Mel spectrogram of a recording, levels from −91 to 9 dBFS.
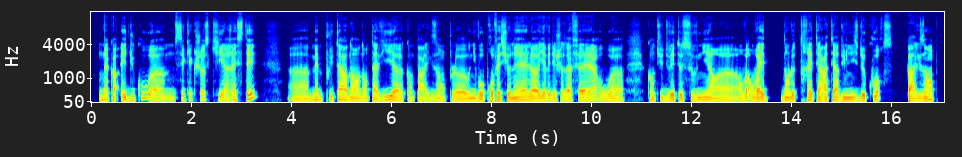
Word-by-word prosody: D'accord. 135 +1 -1
Et 120 +2 +2
du 130 +4 -4
coup, 215 - -2
hem, 120 -6 -3
c'est 145 +7 -7
quelque 135 -1 -9
chose 150 -2 -5
qui 125 - -4
est 110 - 0
resté, 125 - 0 0.6
heu, 110 -2 -2
même 130 +1 -1
plus 130 +1 -6
tard 135 -1 +3
dans 110 -2 +1
dans 110 0 -2
ta 100 -2 0
vie, 130 +8 +1
heu, 100 -4 +3
quand 105 +1 -7
par 105 +1 -1
exemple, 110 +2 -4
heu, - - +2
au 100 - +1
niveau 105 0 +2
professionnel, 115 +3 +2
heu, 100 -2 +5
il 100 - +1
y - - +3
avait 100 -1 0
des 100 -1 0
choses 105 +1 -3
à 100 - +3
faire 135 +7 +1
ou, 115 -2 -1
heu, 110 -1 -1 0.5
quand 115 -2 -2
tu 120 - -5
devais 115 +2 +2
te 115 - 0
souvenir, 115 +1 -1
heu- 105 - 0
on 110 - -1
va 110 0 +2
on 110 - 0
va 115 -1 +6
être 110 -2 0 0.2
dans 110 -1 +1
le 110 -1 +3
très 125 +3 -1
terre-à-terre- 110 +1 +3
d'une 110 0 +2
liste 115 0 0
de 115 -1 +5
courses, 145 +7 -4 0.3
par 105 - +6
exemple? 110 +7 +1
115 Hz, 205 wpm, -23 LUFS, 105-130 Hz, 0.6 s, va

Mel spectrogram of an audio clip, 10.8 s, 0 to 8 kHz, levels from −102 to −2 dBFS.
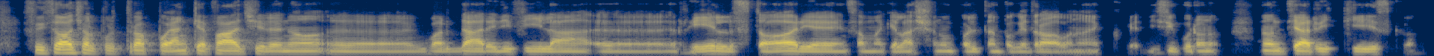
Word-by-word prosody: Sui 120 - -4
social, 125 -2 +6
purtroppo, 105 +1 +1
è - - +6
anche 100 +1 +1
facile, 100 -1 +3
no, 95 0 -1
uhm, 90 -1 -6
guardare 95 0 0
di 95 0 -4
fila, 90 -2 -2
uhm, 85 0 -8
reels, 95 0 0
storie, 95 -1 +4
insomma, 90 0 -8
che - - -4
lasciano 95 - -4
un 95 - -7
po' - - -5
il 90 - -6
tempo 85 -1 -7
che 85 0 -6
trovano, - - -2
ecco, - - -14
che - - -16
di - - -22
sicuro 95 0 -4
no 95 - -7 0.3
non 105 -1 +1
ti 95 - +6
arricchisco 95 - 0
95 Hz, 175 wpm, -27 LUFS, 90-95 Hz, 0.3 s, social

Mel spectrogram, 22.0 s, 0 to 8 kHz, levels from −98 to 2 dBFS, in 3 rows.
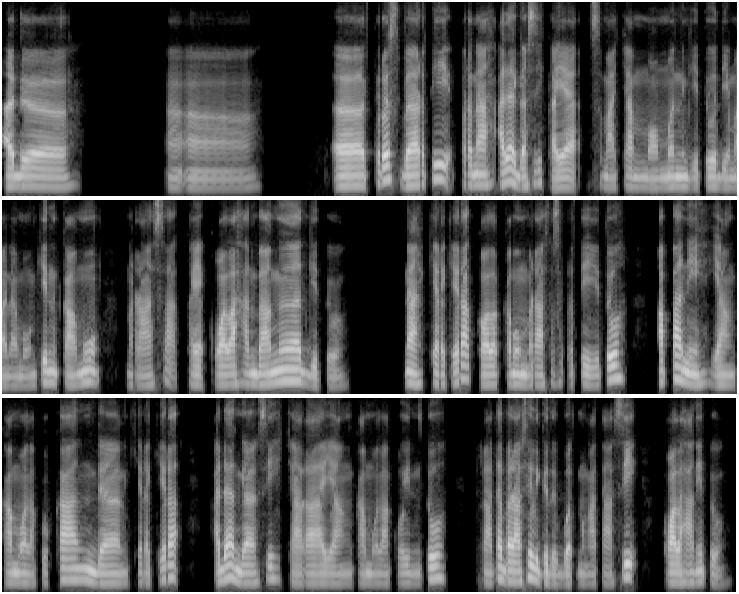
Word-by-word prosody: Aduh! 105 -2 +3 1.0
Heeh. 90 -1 -8 0.9
Eee, 110 +1 +6
terus 170 +2 +4
berarti 120 +11 +3
pernah 115 0 +1
ada 150 -1 +6
nggak 105 -2 0
sih, 135 +1 -6
kayak 95 -1 +2
semacam 100 +1 -5
momen 95 +1 -3
gitu, 100 +2 -4
di 100 -1 -6
mana 95 0 -4
mungkin 105 +7 -2
kamu 110 +6 0 0.3
merasa 100 0 -4
kayak 105 -1 -1
kewalahan 105 +1 +3
banget 120 -1 +4
gitu? 90 0 -11 0.6
Nah, 120 -3 +5
kira-kira 120 +8 +1
kalau 105 0 +3
kamu 105 -1 -1
merasa 100 0 -2
seperti 105 -2 -6
itu, 155 +2 +5 0.4
apa 155 +5 +5
nih 110 -2 +1
yang 100 0 -2
kamu 100 0 -1
lakukan, 125 +4 0
dan 100 0 +1
kira-kira, 125 +9 -1 0.4
ada 145 - +5
enggak 100 -2 +1
sih 140 0 -5
cara 100 0 0
yang 95 0 -4
kamu 100 0 -6
lakuin 95 +1 -8
itu, 140 +1 +1 0.3
ternyata 100 -1 -2
berhasil 115 +6 +5
gitu 105 -6 -1
buat 90 - -2
mengatasi, 95 +9 -2 0.3
kewalahan 105 -1 +3
itu? 85 -6 -9
105 Hz, 140 wpm, -25 LUFS, 100-115 Hz, 1.0 s, Eee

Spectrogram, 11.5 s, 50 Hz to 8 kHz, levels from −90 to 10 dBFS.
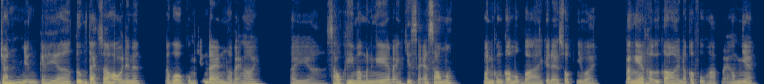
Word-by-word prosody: tránh 185 +8 +4
những 155 -2 -1
cái, 165 +3 -1
ờ, 160 -4 +1
tương 165 -1 +6
tác 195 +2 +3
xã 170 -3 +3
hội 145 -8 +5
này 120 - +1
nè, 120 0 +1 0.4
nó 135 - -3
vô 125 -4 +4
cùng 100 -2 -3
chính 140 - -1
đáng 130 +6 +3
thôi, 125 - -3
bạn 100 - -5
ơi. 105 0 -1 0.5
Thì, 95 -1 -4
ờ, 90 0 -11
sau 130 +6 +1
khi 135 +1 +2
mà 125 -2 +3
mình 115 0 0
nghe 125 +2 +2
bạn 110 -1 -3
chia 130 +5 -1
sẻ 135 +3 -4
xong 160 +1 +2
á, 200 - -2 0.5
mình 115 0 +2
cũng 130 +4 -1
có 170 +1 +3
một 160 -10 -1
vài 95 -1 -1
cái 135 - -3
đề 125 -6 0
xuất 150 +10 -3
như 120 -4 -3
vầy, 95 -2 -4 0.4
bạn 115 +1 +3
nghe 140 +2 +6
thử 140 +4 -1
coi 130 -4 +2
nó 135 +2 -2
có 155 - -2
phù 150 -11 -5
hợp 95 0 -7
bạn 105 - -10
hông 105 +1 -2
nha. 110 -4 -1
125 Hz, 265 wpm, -26 LUFS, 105-155 Hz, 0.5 s, tương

